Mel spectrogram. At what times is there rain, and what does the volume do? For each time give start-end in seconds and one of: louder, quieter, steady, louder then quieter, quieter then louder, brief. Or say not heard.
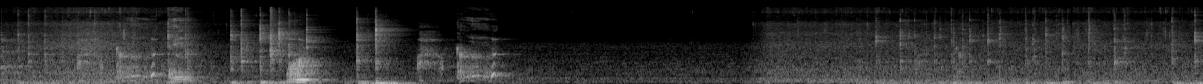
0.0-11.9 quieter then louder.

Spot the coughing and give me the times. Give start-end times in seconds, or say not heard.
0.8-2.0, 4.2-5.0, 9.2-9.8.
